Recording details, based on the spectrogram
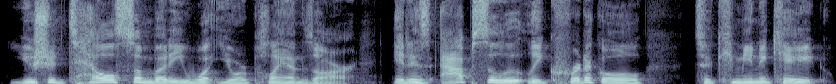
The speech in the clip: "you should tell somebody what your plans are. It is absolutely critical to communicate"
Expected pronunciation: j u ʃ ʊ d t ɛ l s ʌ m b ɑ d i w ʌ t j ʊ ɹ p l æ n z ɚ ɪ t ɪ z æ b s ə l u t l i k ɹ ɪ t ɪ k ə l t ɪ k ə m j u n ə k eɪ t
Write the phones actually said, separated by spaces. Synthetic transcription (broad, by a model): j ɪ ʃ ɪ d t ɛ l s ʌ m b ɑ d i w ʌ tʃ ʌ ɹ p l æ n z ɚ ɪ t ɪ z æ b s ə l u t l i k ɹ ɪ t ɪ k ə l t ɪ k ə m j u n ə k eɪ t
